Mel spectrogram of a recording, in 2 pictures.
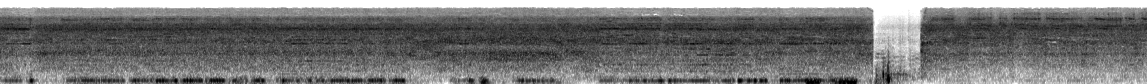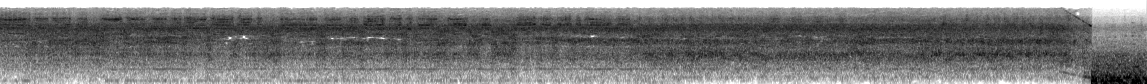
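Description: Angle grinder with a sanding disc smoothing a weld bead on thin aluminium sheet: a steady high hiss that breaks off for a moment about nine seconds in.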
